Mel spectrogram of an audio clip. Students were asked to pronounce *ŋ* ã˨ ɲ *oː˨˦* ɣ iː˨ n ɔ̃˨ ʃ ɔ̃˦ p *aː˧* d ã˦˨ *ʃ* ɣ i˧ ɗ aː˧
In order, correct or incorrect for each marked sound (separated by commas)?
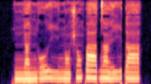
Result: incorrect, incorrect, incorrect, incorrect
